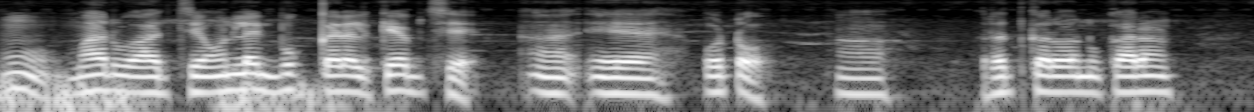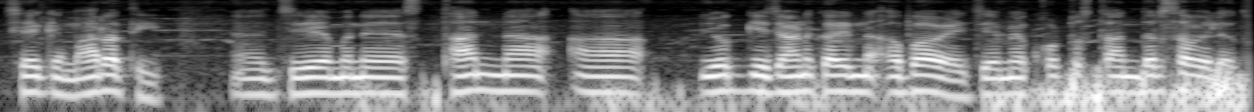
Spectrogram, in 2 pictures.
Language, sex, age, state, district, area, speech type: Gujarati, male, 60+, Gujarat, Morbi, rural, spontaneous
